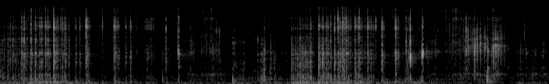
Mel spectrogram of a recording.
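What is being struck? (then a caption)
Bar of soap scraped with a blade. A utility knife blade scrapes shavings off a solid, dry, cream-colored soap bar held in a hand with long dark nails. Quiet, bright, dry scraping and crackling strokes come in quick bursts with tiny sharp snaps and no ring.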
